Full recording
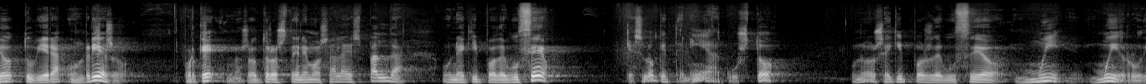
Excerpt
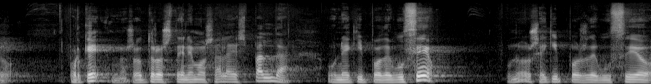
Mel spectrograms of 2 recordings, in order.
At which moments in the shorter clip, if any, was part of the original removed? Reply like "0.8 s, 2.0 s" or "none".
5.0 s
